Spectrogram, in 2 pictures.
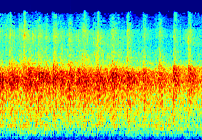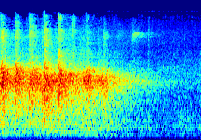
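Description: A large crowd applauds in a big echoing hall, then the applause dies away.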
